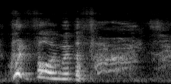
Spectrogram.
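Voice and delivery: high, slow scolding voice; mother scolding son on phone; mom scolding. Retold or imitated. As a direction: nag him like an exasperated mom. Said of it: "First she goes".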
